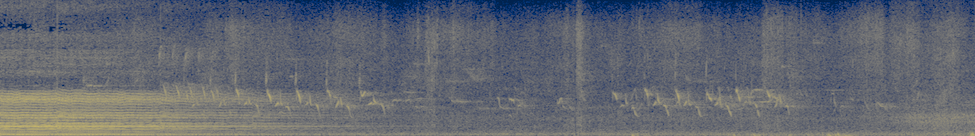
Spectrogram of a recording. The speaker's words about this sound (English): the dulcet sounds of birdsong from a previous Summerfest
